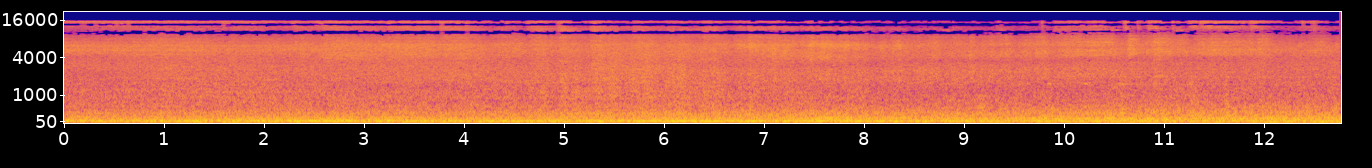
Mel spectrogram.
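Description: CSX freight train cars rolling past on the track: a steady, loud low rumble of steel wheels on rail.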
